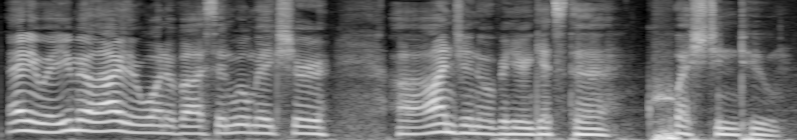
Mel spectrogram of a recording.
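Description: Higher-voiced man hosting a casual podcast. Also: moderate pace, clean tone, no echo. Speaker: podcast host.

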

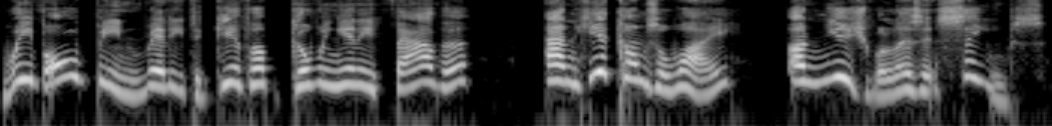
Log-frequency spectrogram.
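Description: A woman voicing a gentle female platypus who speaks in a calm, reassuring, unhurried way. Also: high-pitched, no echo, clean studio sound, voice pushed up.

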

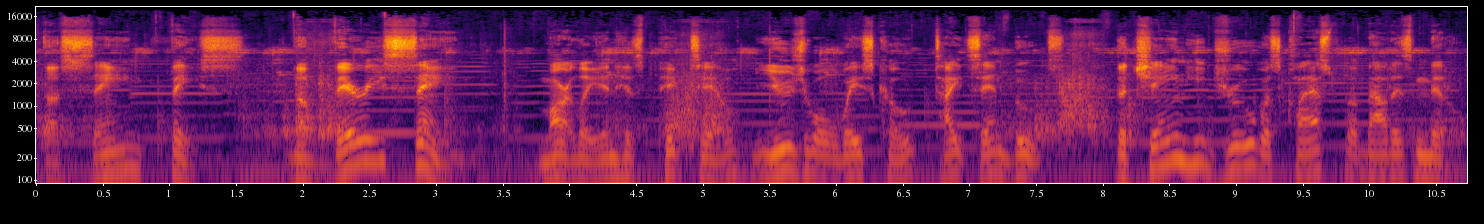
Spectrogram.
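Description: A man's voice: lowish voice, animated, slow pace. A man narrating a radio play as a dramatic storyteller, theatrical and suspenseful. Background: music.

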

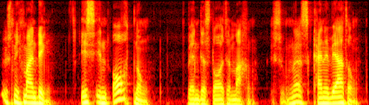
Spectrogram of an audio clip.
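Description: A man's voice: medium pitch, lively intonation, moderate pace, a little mellow, husky. A man hosting his own podcast, talking in a casual monologue that is blunt and direct and repeats points for emphasis. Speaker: podcast host.

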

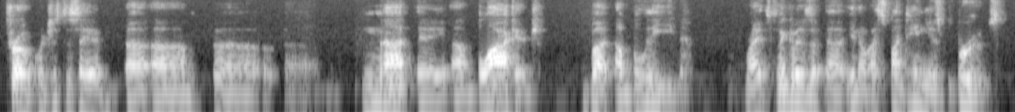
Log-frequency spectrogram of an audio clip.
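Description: A man's voice: on the low side, steady tone, measured pace, darkish tone, breathy edge. A middle-aged man whose first language is Hebrew, telling a story casually with many fillers, restarts and wry humor. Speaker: guest, stroke survivor.

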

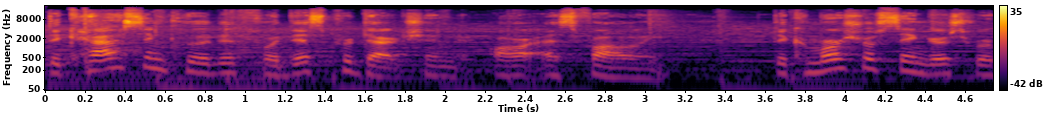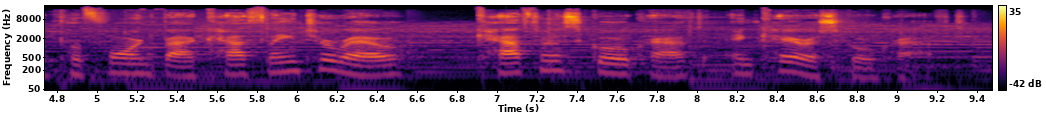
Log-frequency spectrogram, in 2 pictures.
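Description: A woman's voice: low voice, animated, normal speed. A woman reading a scripted announcement as a credits announcer. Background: guitar music.

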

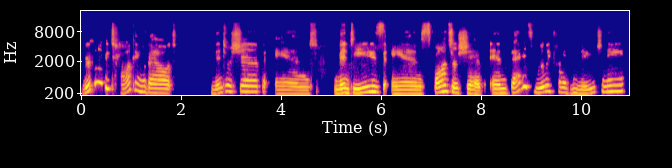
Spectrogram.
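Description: A woman co-hosting an education podcast, opening the show and reading out a guest's introduction in a measured way. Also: medium pitch, lively intonation, warm tone, no room sound. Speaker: podcast co-host, English education professor.

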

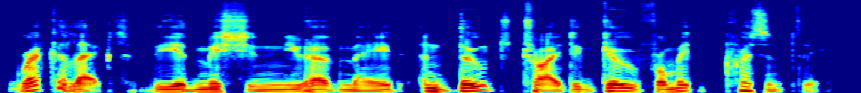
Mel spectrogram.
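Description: A man reads an overbearing storybook lawyer who speaks in clipped, formal phrases and presses every question like a cross-examination. His voice sits higher and louder than the deep narration around it, and it swings widely in pitch. The sound is close and dry. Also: animated, normal speed, dry recording. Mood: stern, formal. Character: brusque, overbearing middle-aged male lawyer. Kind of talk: audiobook character voice.

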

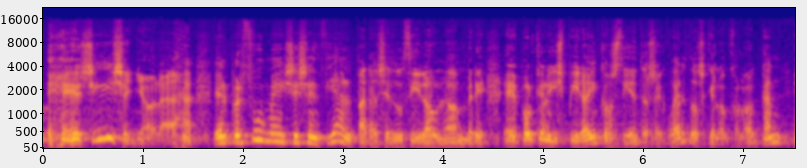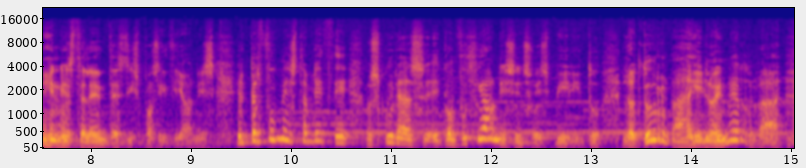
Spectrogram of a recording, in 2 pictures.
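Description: An actor playing a sly, pedantic male agent in radio theatre, speaking with hesitant ehs and ahs. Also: fairly low pitch.

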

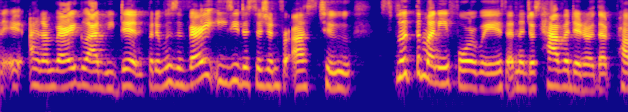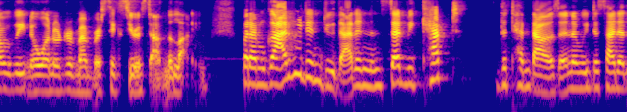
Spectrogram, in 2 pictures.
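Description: A woman in her twenties from Hong Kong, a guest entrepreneur telling stories earnestly in a casual interview, with quick asides. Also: mid-range voice, a bit bright. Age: 20s.

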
